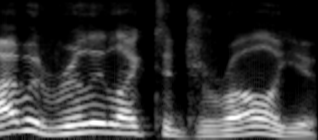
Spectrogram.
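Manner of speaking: put-on eerie, haunting child's voice. Retelling what a staring kid in the audience said: imitating his haunting delivery. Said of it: "I swear this is his delivery".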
